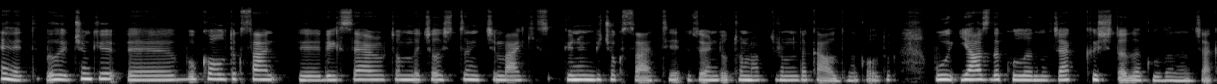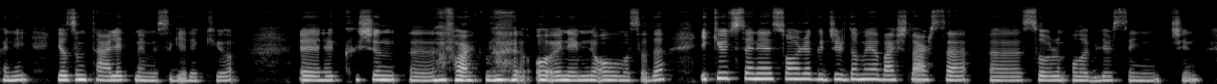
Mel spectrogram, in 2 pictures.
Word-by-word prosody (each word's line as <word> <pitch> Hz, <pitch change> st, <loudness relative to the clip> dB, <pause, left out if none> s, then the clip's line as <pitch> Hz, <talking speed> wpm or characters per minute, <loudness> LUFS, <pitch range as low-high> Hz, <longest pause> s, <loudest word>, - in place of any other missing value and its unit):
Evet. 205 Hz, -5 st, +2 dB
Bu 220 Hz, -1 st, +1 dB
çünkü, 255 Hz, +1 st, +1 dB
eee, 205 Hz, +1 st, 0 dB
bu 235 Hz, +2 st, -4 dB
koltuk 245 Hz, 0 st, -1 dB
sen, 225 Hz, -1 st, 0 dB, 0.2 s
eee, 195 Hz, -1 st, -1 dB
bilgisayar 210 Hz, +1 st, -1 dB
ortamında 215 Hz, 0 st, -1 dB
çalıştığın 215 Hz, 0 st, -2 dB
için 205 Hz, 0 st, -3 dB
belki 200 Hz, 0 st, -5 dB
s 270 Hz, -, -15 dB
günün 215 Hz, -1 st, +6 dB
birçok 215 Hz, 0 st, -4 dB
saati 195 Hz, +2 st, -6 dB
üzerinde 200 Hz, 0 st, -2 dB
oturmak 200 Hz, 0 st, -2 dB
durumunda 200 Hz, 0 st, -3 dB
kaldığın 180 Hz, -1 st, -5 dB
koltuk. 205 Hz, +1 st, -10 dB, 0.4 s
Bu 220 Hz, 0 st, +6 dB
yaz 220 Hz, 0 st, +4 dB
da 220 Hz, 0 st, 0 dB
kullanılacak 205 Hz, 0 st, 0 dB
kışta 205 Hz, -, -1 dB
da 190 Hz, 0 st, -2 dB
kullanılacak. 175 Hz, -1 st, -4 dB
Hani 200 Hz, +2 st, +1 dB, 0.3 s
yazın 210 Hz, +2 st, +6 dB
terletmemesi 195 Hz, -3 st, -1 dB
gerekiyor. 180 Hz, +3 st, -5 dB, 0.6 s
Eee, 195 Hz, -1 st, +1 dB
kışın, 210 Hz, -1 st, +2 dB
ııı, 180 Hz, 0 st, -1 dB
farklı. 200 Hz, -1 st, +4 dB, 0.4 s
O 210 Hz, 0 st, +5 dB
önemli 195 Hz, 0 st, +3 dB
olmasa 190 Hz, -1 st, -2 dB
da 225 Hz, +3 st, 0 dB, 0.3 s
2-3 255 Hz, +3 st, +2 dB
sene 255 Hz, -2 st, +5 dB
sonra 255 Hz, 0 st, +2 dB
gıcırdamaya 235 Hz, 0 st, +2 dB
başlarsa, 210 Hz, -2 st, -1 dB, 0.2 s
ııı, 185 Hz, 0 st, -4 dB
sorun 190 Hz, +1 st, -2 dB
olabilir 185 Hz, -1 st, -3 dB
senin 180 Hz, -1 st, -6 dB
için. 205 Hz, +2 st, -6 dB
205 Hz, 125 wpm, -22 LUFS, 195-220 Hz, 0.6 s, günün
